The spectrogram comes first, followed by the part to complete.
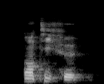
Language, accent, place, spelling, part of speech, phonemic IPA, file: French, France, Lyon, antifeu, adjective, /ɑ̃.ti.fø/, LL-Q150 (fra)-antifeu.wav
- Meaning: fire-retardant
